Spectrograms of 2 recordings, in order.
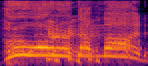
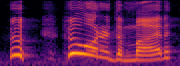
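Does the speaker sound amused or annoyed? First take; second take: annoyed; amused. First: It sounds annoyed and unhappy. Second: It sounds amused and pleased.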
